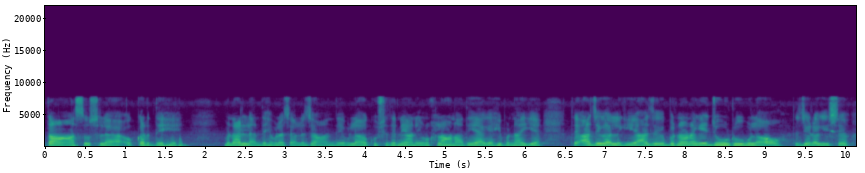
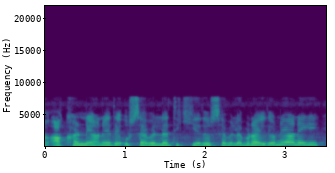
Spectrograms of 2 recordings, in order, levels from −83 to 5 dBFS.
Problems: none marked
